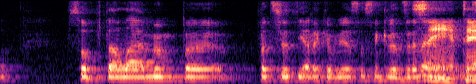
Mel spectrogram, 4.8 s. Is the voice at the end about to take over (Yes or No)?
Yes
